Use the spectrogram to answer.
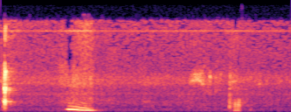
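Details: Hiccups: short, sharp, voiced catches in a quiet room.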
